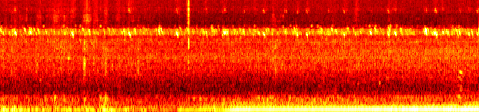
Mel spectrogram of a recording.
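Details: Crossbred Charolais cattle grazing freely on ruzi grass at an organic hillside farm in Mae Chaem, Chiang Mai, Thailand. After quiet pasture ambience, a deep, steady moo starts midway and holds low and droning to the end, with a faint high insect hum throughout.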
